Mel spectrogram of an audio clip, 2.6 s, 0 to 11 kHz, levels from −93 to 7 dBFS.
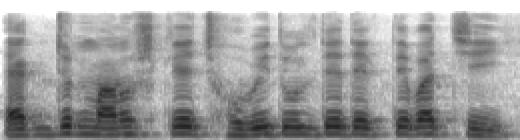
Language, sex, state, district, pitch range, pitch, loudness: Bengali, male, West Bengal, Alipurduar, 150-165 Hz, 160 Hz, -16 LUFS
